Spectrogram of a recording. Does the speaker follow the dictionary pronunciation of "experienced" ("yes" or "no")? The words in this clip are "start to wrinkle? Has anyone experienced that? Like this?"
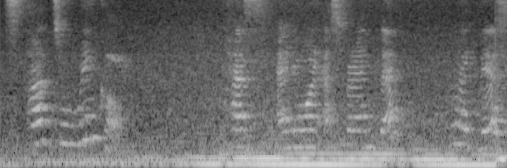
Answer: no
